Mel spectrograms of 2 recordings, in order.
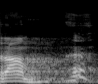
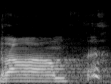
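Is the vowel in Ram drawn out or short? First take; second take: short; drawn out. First: The vowel in Ram is of normal length. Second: The vowel in Ram is drawn out long. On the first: "जैसे राम है" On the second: "ज्यादा समय तक अगर आप बोलना चाहें तो उसमें प्लुत स्वर लगा देते हैं"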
